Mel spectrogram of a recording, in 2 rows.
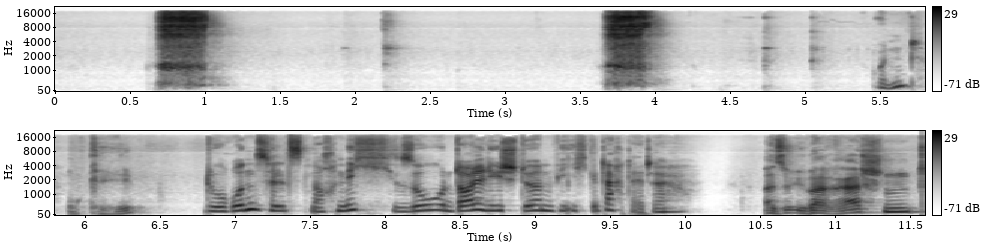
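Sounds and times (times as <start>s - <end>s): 
faint mouth clicks: 0.7s - 1.2s, 3.7s - 4.2s
loud hissing slurps of coffee with lemon during a coffee tasting: 0.7s - 1.2s, 3.7s - 4.2s
speech: 5.5s - 11.6s.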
